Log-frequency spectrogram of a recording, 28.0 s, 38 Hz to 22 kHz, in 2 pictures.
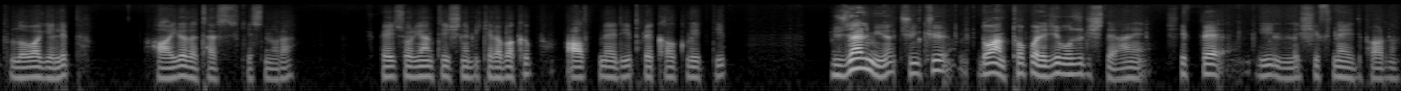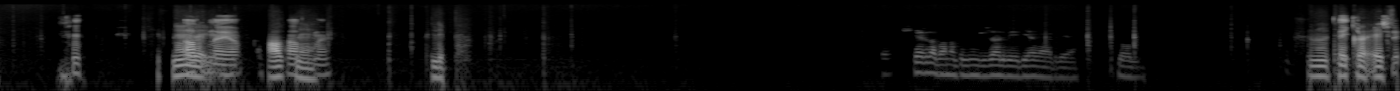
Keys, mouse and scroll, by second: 0.0-3.9 middle drag, 3.9 click, 4.4 middle click, 4.6 a, 7.2 click, 8.8 /, 9.3 Tab, 10.8 middle click, 11.8 shift+f, 13.3 shift+n, 13.9 middle click, 14.4 3, 15.4 shift+n, 16.4 n, 18.6 middle click, 19.5 click, 20.2 /, 21.0 middle click, 21.6 click, 21.9 middle click, 22.7-23.1 scroll up 3, 23.1 scroll down 1, 23.3 middle click, 24.3 a, 25.3 ctrl+shift+e.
